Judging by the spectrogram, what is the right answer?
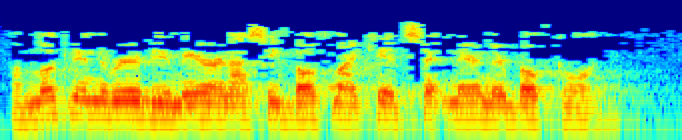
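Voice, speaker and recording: Preacher telling a story. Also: male voice, mid-range voice, very fast, muffled recording. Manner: animated storyteller, drops to quiet emphatic lines. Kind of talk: storytelling sermon.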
